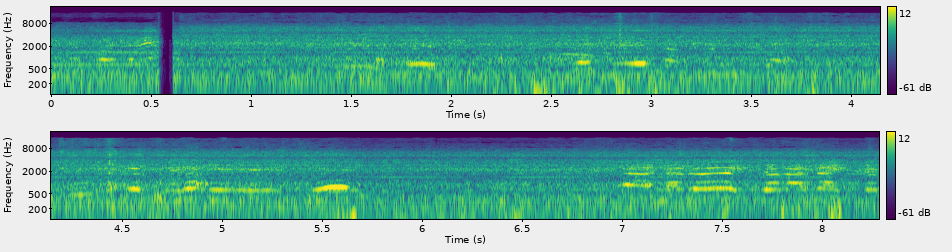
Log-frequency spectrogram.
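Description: Outdoor background noise: a steady rushing haze with faint, distant voices scattered through it. The sound cuts out for an instant about half a second in.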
